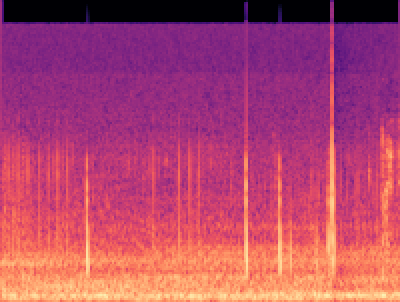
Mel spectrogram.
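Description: Steady low road and engine rumble inside a moving car's cabin, with a few short faint clicks.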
